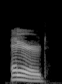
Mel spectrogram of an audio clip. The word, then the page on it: aired: British English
